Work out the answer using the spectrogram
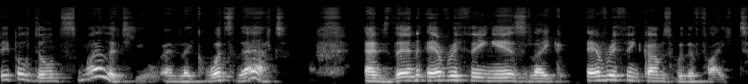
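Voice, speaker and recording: In a Russian accent, a man speaks at a fairly high pitch with lively intonation. His tone is dark and mellow, and his loudness swings widely. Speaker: author. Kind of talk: interview Q&A. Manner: halting.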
